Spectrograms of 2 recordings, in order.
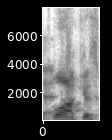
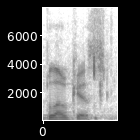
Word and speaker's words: Blokus: And I will fight anyone who pronounces it blokus.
